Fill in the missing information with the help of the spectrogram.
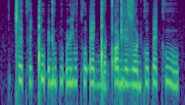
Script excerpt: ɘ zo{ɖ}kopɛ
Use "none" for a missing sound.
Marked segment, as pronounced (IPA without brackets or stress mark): ɖ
